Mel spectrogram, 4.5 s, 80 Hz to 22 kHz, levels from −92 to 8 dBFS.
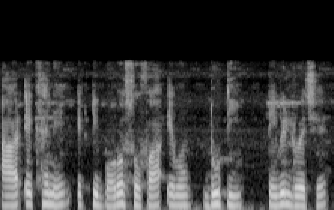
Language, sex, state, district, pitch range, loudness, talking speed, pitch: Bengali, male, West Bengal, Cooch Behar, 145-160 Hz, -17 LUFS, 120 wpm, 150 Hz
